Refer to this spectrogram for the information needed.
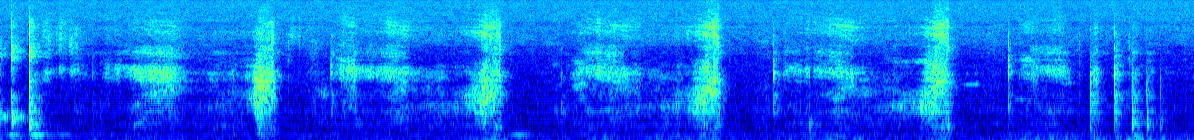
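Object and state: Butternut squash skin scraped with a blade.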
